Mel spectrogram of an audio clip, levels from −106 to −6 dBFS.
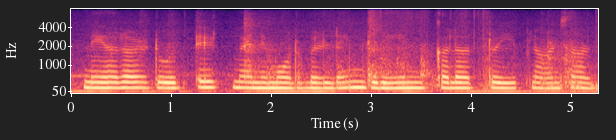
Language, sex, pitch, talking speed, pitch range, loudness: English, female, 195 Hz, 135 wpm, 190-200 Hz, -14 LUFS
